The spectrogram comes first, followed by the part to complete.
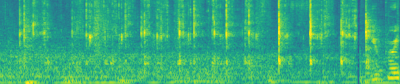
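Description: Wooden chopsticks stirring natto in a bowl: irregular light clicks and taps of the chopsticks against the bowl as the sticky fermented soybeans are mixed with their sauce.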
